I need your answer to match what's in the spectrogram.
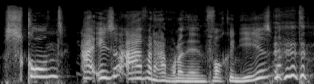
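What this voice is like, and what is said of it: Put-on regional accent. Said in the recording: “Your accent.”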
